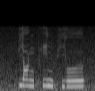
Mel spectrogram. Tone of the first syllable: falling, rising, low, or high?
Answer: falling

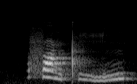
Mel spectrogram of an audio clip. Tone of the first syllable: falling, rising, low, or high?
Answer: falling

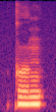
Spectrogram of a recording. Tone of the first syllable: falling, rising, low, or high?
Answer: high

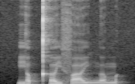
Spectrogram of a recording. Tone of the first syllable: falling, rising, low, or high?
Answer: high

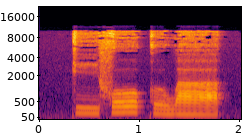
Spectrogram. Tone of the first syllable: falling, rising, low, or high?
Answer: low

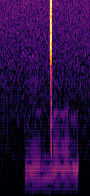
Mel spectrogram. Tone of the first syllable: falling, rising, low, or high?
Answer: low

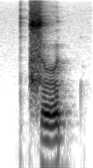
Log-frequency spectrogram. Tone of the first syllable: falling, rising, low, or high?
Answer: rising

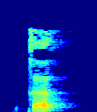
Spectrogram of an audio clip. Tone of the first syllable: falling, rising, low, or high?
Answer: rising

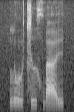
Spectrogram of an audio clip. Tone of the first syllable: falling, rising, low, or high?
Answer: low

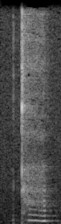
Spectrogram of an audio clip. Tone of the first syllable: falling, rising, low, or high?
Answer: falling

